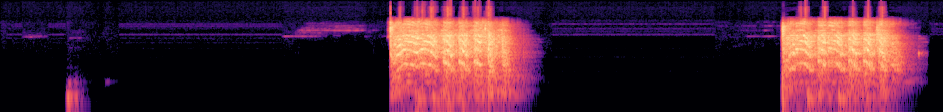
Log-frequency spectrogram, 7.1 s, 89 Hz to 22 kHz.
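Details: 2002 Triumph Speed Four with a no-start: two short cranking bursts of about a second each, and the engine spins freely but never fires. Injectors do not seem to pulse; wiring, crank sensor or ECU are suspected, not confirmed.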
